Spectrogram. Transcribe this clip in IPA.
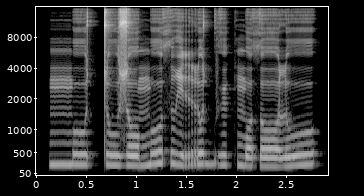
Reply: mːuːtːuːzoː muːθβi rudbʱʉːk moːθoː luː

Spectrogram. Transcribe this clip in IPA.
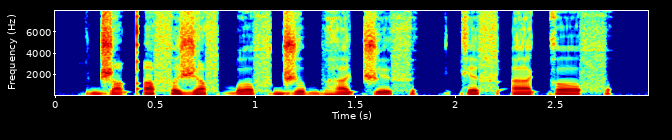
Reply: d͡ʒɑqʼʌf ʌʒɑf ɓɔf d͡ʒobʱat͡ʃʏf | kɛfʔa kɔf

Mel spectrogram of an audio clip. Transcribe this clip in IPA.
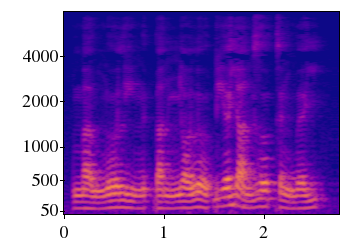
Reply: ma˨˩wŋo˧li˨˩ ŋə˨˩k̚wa˨˩n ɲɔ˨˩˦ lo˨˩˨ɓi˧˥ə̯ ja˨˩˦nɣo˧ kə˨˩ŋ wə˧˥j

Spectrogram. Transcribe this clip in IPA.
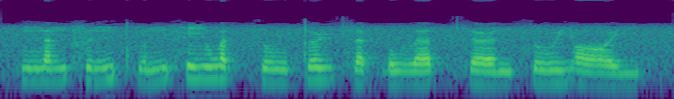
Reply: ŋɐ˨˧nfɪ˨˥ŋkʷʰɐ˨˥n siː˧wɐ˧k̚ suː˨t̪ɵ˧ɥt͡sɐ˨k̚ o˨wlɐ˨˥t̚ t͡sœː˨nsuː˨˧jɔː˨j

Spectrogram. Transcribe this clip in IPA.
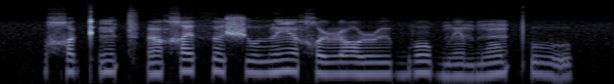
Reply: χʏkʼĩt͡sʼə̃χe θɵʃuðĩχu ɭɔɹʉbobẽ bõpʼu

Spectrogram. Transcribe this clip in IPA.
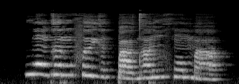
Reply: wɔ̃˦ɡɛ˦ɾũ˦ fɛ˦ je˧k͡pa˨dã˧ ɾi˧fɔ̃˧ mã˨

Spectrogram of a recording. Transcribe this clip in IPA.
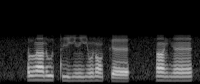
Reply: lã˦ɾu˦˨ti˨jĩ˨ jũ˨˦ɾɔ̃˦˨kɛ˨ | ã˦ ɡɛ̃˧

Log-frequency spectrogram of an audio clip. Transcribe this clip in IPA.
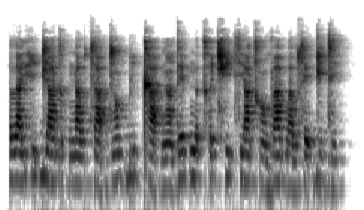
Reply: la˧jhi˦ʔ ɡja˧ɡə˨p̚ ŋa˨˩w t͡sa˨ʔd͡zɔ̃˦k̚bi˦p̚kʰa˨ʔ ɡã˨˩t̪e˦p̚ ŋə˨˩ kʰə˦t͡ɕʰi˦ʔ sja˧kʰɔ̃˨˩ɡwa˦ ba˨˩wse˦ʔ ɡi˧ d͡zi˨k̚

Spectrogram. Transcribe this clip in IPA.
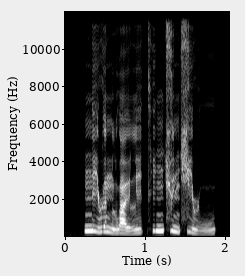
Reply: n̪i˥˧ɻə˥˩nlwa˨˩ɪ̯ li˧˥t̪ʰi˥ŋɕy˥˧nɕi˥˩ ɻu˧˥

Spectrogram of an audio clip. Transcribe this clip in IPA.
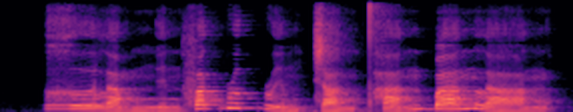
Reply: ɣəː˧la˨˩m ŋe˨˩n fa˦˥k̚ɹə˦˥k̚ɹe˨˩˨m ca˨˩n t̪ʰa˨˩˦nɓa˧˥n la˨˩˦ŋ

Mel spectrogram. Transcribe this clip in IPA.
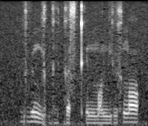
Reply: ɡʱʉŋ jʊɡʱɪkəs kʼɪnmɔnjʉxŋɔ

